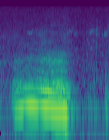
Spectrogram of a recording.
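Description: Male lion roaring: one deep, pitched roar of a little over a second that drops in pitch as it ends.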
